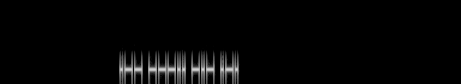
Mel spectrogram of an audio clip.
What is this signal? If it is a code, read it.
Morse code, heard as a keyed tone, about 50 wpm, 700 Hz. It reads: W8KR
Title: Call Signs - 50wpm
